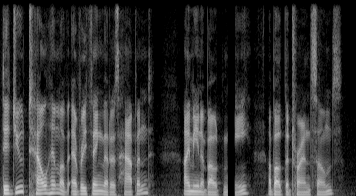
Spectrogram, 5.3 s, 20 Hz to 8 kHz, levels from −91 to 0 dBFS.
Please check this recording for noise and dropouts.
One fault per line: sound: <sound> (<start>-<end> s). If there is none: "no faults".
sound: dropout (3.4-3.5 s)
